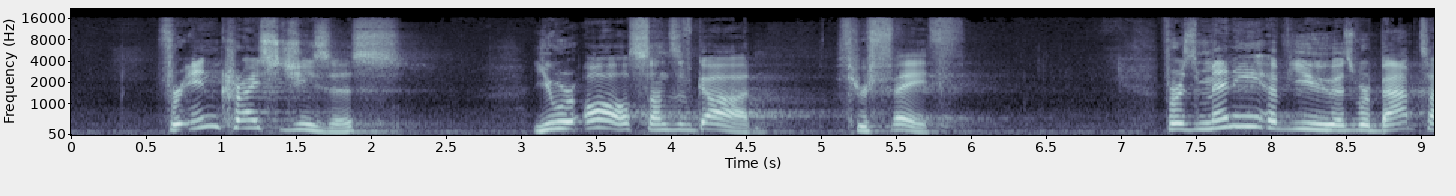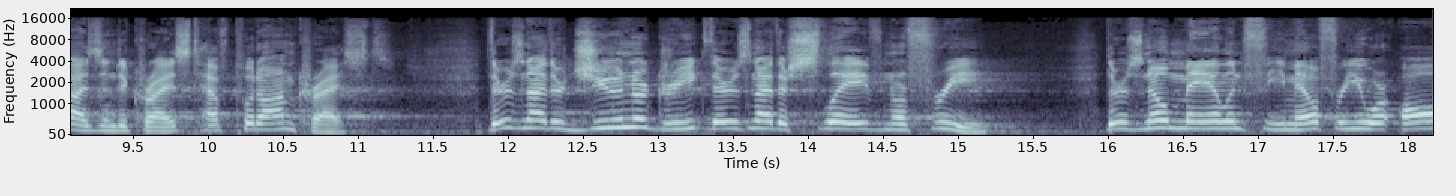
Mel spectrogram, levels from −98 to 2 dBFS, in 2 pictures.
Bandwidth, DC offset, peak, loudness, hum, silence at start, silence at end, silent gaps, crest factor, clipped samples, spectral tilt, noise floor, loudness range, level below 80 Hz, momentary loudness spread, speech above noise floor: 16.5 kHz; under 0.1%; 0 dBFS; -18 LUFS; none; 0.6 s; 0 s; none; 20 dB; under 0.1%; -2.5 dB/octave; -53 dBFS; 5 LU; -60 dBFS; 9 LU; 35 dB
